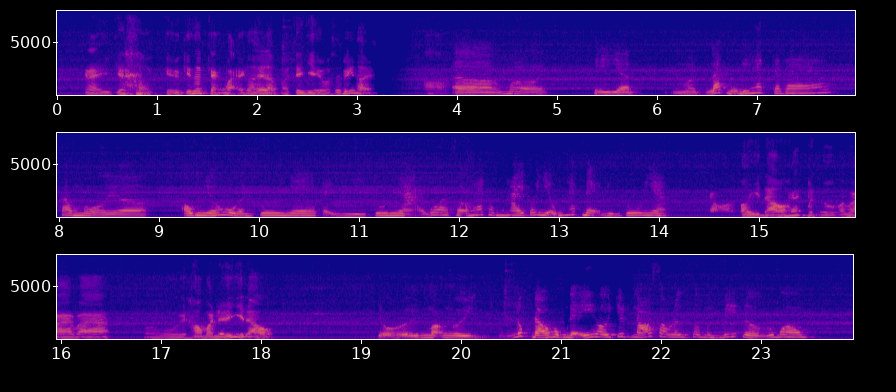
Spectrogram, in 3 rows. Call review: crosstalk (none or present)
none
